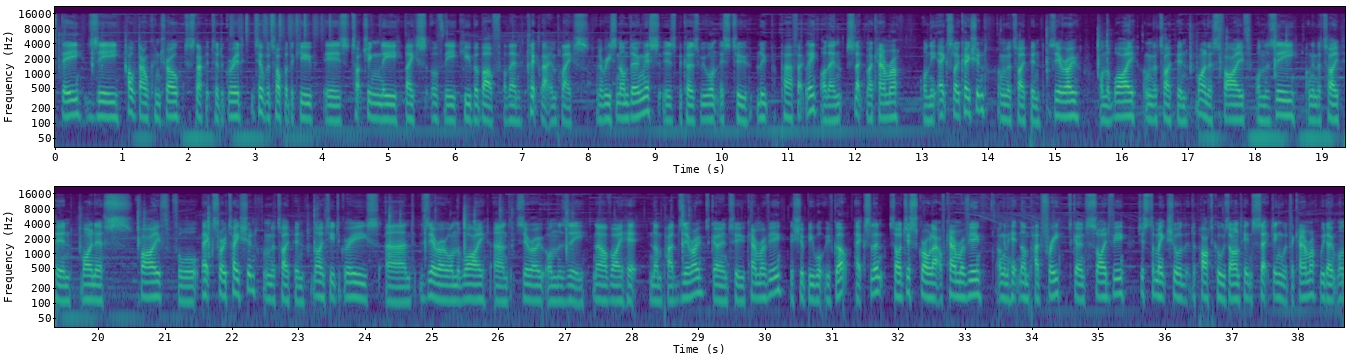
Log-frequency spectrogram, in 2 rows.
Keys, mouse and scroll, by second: 0.0 shift+d, 0.6 z, 7.0 ctrl+click, 11.8 click, 13.2-27.1 drag, 28.8 KP_0, 30.3-31.3 scroll down 3, 31.9 scroll up 2, 32.2 middle click, 33.0-34.3 scroll down 3, 34.3 KP_3.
